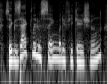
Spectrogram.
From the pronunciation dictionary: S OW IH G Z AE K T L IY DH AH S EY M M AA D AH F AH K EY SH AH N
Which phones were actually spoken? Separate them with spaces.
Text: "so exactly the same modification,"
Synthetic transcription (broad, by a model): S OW IH G Z AE K T L IY DH AH S EY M M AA D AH F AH K EY SH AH N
